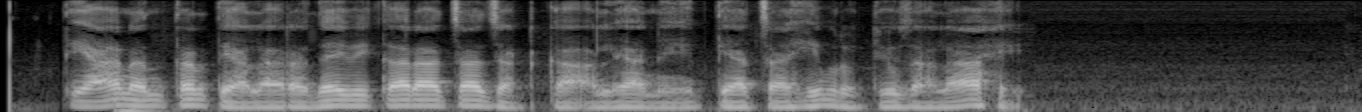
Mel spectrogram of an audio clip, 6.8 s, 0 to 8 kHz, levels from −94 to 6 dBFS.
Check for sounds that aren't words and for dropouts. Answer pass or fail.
pass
